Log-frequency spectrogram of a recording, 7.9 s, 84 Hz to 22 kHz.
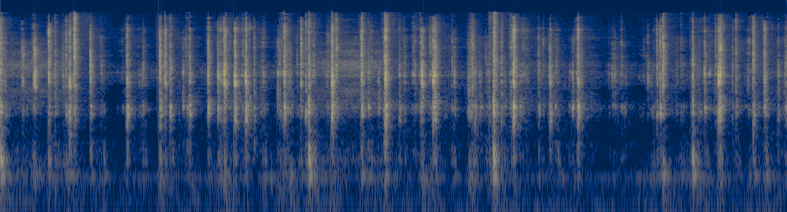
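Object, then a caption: Mechanical keyboard with plastic keycaps. Both hands type with their fingertips on a compact mechanical keyboard with white and grey plastic keycaps, producing about 40 short, bright plastic clacks in quick, uneven bursts. Each tap dies away almost instantly, leaving brief quiet gaps between flurries.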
